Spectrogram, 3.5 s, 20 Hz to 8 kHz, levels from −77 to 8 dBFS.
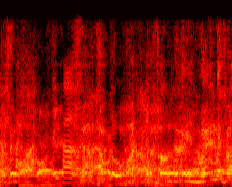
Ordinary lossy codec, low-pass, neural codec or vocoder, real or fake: none; 7.2 kHz; codec, 24 kHz, 3 kbps, HILCodec; fake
